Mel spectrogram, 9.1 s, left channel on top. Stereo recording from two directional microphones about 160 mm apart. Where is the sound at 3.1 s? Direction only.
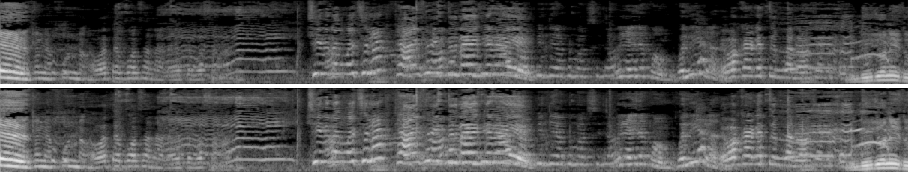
25° left (ahead or behind).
